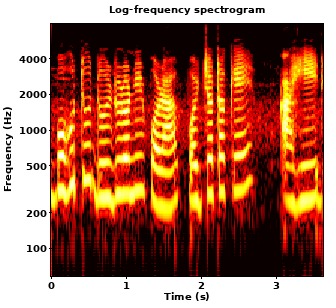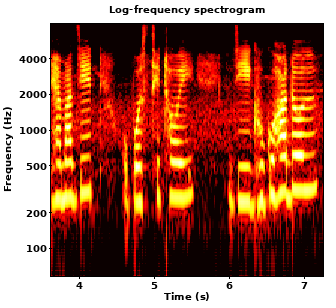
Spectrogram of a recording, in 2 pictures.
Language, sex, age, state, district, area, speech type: Assamese, female, 18-30, Assam, Dhemaji, urban, spontaneous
